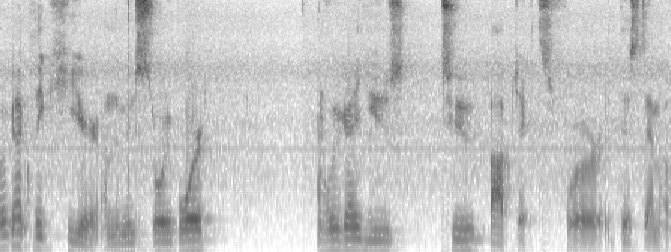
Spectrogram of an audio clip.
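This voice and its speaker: A man at a fairly slow pace with ordinary pitch variation, over noticeable background noise. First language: Spanish. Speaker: software tutorial maker. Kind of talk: tutorial. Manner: casual, with fillers and hesitations.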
